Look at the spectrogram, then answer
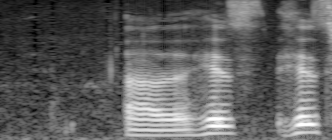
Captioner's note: laughing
